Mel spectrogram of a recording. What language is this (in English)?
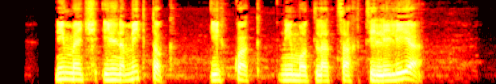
Orizaba Nahuatl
